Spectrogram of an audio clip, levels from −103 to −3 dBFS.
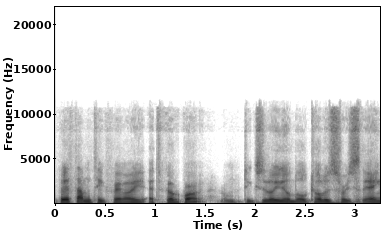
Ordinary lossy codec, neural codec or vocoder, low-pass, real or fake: Opus, 24 kbps; codec, 16 kHz in and 24 kHz out, 0.4 kbps, LongCat-Audio-Codec, four codebook decoder; 10.8 kHz; fake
